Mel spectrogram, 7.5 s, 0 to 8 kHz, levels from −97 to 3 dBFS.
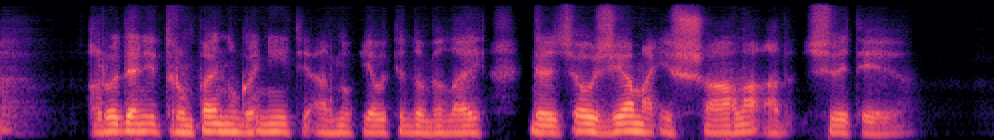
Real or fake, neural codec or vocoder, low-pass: fake; codec, 16 kHz, about 1 kbps, DyCAST, with the encoder's durations; 7.2 kHz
